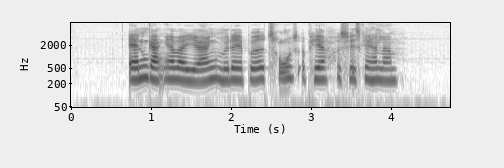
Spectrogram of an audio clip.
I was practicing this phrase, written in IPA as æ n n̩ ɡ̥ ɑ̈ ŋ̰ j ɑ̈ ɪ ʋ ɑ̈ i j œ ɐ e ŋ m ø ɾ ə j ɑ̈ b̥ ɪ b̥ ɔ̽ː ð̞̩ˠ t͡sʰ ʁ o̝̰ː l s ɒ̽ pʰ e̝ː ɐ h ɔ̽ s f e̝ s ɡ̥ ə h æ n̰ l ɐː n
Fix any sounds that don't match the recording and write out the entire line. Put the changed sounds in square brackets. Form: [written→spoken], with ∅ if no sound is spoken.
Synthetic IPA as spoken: æ n n̩ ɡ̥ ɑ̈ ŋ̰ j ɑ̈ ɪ ʋ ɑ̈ i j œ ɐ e ŋ m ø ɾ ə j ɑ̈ [b̥→∅] ɪ b̥ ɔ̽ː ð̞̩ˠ t͡sʰ ʁ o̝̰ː l s ɒ̽ pʰ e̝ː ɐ h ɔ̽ s f e̝ s ɡ̥ ə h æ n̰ l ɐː n

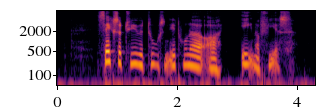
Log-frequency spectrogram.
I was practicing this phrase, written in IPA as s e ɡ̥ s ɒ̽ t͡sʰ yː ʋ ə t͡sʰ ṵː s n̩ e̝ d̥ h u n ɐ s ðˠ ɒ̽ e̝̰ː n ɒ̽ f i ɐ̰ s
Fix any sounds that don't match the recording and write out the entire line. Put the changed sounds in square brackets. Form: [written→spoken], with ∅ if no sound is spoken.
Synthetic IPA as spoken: s e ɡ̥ s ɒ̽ t͡sʰ yː ʋ ə t͡sʰ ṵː s n̩ e̝ d̥ h u n ɐ [s→∅] ðˠ ɒ̽ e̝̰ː n ɒ̽ f i ɐ̰ s

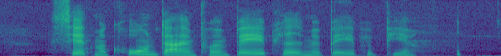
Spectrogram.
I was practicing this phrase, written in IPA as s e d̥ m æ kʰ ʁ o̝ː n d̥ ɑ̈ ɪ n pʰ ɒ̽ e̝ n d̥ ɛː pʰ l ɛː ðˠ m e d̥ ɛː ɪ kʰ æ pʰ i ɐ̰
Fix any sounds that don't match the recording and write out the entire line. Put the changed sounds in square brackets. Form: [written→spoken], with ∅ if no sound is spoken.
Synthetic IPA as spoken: s e d̥ m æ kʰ ʁ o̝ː n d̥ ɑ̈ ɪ n pʰ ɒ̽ e̝ n [d̥→b̥] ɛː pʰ l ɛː ðˠ m e [d̥→b̥] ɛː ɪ [kʰ→pʰ] æ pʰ i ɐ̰

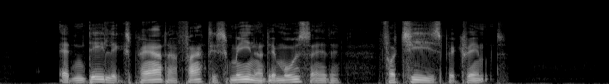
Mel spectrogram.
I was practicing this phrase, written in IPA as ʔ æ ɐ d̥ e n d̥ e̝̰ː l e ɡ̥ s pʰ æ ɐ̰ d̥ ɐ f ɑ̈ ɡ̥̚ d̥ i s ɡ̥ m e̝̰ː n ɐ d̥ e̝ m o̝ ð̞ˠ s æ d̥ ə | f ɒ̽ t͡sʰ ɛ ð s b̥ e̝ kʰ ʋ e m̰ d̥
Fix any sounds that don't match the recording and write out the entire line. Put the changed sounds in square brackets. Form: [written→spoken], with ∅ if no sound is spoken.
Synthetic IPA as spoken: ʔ æ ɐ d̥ e n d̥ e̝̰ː l e ɡ̥ s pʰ æ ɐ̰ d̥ ɐ f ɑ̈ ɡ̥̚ d̥ i s ɡ̥ m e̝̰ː n ɐ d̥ e̝ m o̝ ð̞ˠ s æ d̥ ə | f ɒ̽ t͡sʰ [ɛ→i] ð s b̥ e̝ kʰ ʋ e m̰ d̥

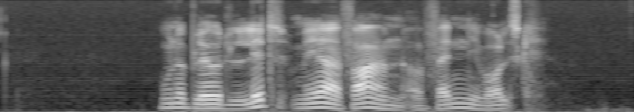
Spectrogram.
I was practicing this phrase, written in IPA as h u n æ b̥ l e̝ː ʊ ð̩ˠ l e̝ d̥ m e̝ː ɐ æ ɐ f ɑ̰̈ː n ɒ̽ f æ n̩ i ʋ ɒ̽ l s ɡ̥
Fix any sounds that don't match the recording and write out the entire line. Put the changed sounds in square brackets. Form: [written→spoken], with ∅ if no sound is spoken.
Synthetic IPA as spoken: h u n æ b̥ l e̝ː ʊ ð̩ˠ l e̝ d̥ m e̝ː ɐ æ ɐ f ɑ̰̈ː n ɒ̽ f æ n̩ i ʋ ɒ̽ l s ɡ̥

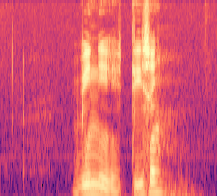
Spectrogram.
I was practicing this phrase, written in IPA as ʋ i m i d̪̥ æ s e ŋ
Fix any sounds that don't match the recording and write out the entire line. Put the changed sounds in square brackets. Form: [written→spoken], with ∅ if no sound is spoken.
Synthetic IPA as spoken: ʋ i [m→n] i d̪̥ [æ→i] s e ŋ

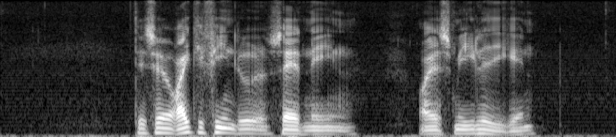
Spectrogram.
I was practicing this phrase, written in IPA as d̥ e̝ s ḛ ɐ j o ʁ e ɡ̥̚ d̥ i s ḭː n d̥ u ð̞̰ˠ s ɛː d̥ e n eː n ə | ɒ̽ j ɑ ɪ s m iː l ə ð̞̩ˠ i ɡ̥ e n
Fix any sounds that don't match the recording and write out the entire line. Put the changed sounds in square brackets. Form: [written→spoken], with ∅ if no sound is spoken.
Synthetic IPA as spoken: d̥ e̝ s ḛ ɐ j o ʁ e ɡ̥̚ d̥ i [s→f] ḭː n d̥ u ð̞̰ˠ s ɛː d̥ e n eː n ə | ɒ̽ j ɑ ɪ s m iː l ə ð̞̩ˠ i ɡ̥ e n

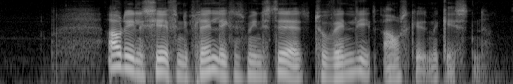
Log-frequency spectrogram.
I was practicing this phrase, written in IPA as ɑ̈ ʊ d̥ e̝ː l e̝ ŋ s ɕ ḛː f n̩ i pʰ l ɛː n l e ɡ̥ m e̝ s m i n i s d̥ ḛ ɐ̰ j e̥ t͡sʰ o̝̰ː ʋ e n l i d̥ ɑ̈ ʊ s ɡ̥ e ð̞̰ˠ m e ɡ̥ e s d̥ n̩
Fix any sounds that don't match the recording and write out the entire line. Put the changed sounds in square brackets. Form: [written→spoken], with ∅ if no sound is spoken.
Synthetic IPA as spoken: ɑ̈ ʊ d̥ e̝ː l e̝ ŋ s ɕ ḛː f n̩ i pʰ l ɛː n l e ɡ̥ [m→n] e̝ s m i n i s d̥ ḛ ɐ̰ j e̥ t͡sʰ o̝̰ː ʋ e n l i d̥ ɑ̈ ʊ s ɡ̥ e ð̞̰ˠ m e ɡ̥ e s d̥ n̩

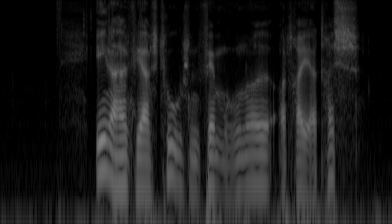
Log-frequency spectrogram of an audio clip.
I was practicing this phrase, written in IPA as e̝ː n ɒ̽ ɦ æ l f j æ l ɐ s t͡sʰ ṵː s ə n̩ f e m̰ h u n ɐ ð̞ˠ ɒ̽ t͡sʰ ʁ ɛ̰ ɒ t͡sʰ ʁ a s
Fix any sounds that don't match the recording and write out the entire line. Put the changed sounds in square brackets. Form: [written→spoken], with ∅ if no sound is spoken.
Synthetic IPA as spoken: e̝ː n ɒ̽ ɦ æ l f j æ [l→∅] ɐ s t͡sʰ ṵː s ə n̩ f e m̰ h u n ɐ ð̞ˠ ɒ̽ t͡sʰ ʁ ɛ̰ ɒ t͡sʰ ʁ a s

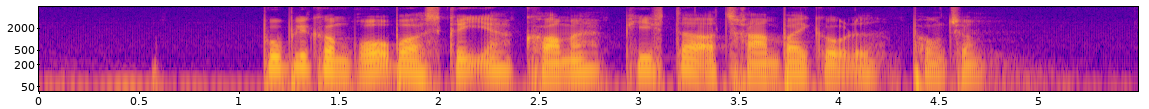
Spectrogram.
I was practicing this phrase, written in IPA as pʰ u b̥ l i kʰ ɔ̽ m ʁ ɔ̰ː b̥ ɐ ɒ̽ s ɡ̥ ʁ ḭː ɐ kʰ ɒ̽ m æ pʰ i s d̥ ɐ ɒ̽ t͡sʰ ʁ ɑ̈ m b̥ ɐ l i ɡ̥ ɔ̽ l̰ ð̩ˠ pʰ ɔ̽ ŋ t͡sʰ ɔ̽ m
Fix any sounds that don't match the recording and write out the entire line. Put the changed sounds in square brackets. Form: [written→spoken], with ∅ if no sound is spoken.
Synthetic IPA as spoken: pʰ u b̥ l i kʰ ɔ̽ m ʁ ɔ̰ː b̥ ɐ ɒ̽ s ɡ̥ ʁ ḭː ɐ kʰ ɒ̽ m æ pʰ i [s→f] d̥ ɐ ɒ̽ t͡sʰ ʁ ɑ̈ m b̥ ɐ [l→∅] i ɡ̥ ɔ̽ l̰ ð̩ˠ pʰ ɔ̽ ŋ t͡sʰ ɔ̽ m

